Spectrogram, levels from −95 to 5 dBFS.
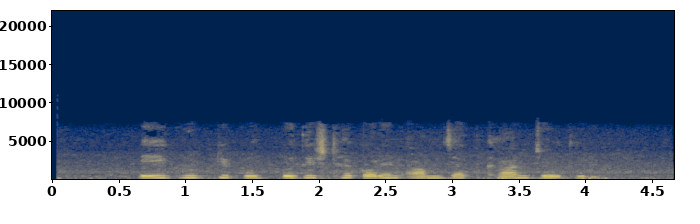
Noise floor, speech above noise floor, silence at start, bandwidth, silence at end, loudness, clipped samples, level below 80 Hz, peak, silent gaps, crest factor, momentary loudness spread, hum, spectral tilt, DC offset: -45 dBFS; 25 dB; 0.05 s; 7.4 kHz; 0.2 s; -21 LUFS; under 0.1%; -58 dBFS; -4 dBFS; none; 16 dB; 8 LU; none; -6.5 dB/octave; under 0.1%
